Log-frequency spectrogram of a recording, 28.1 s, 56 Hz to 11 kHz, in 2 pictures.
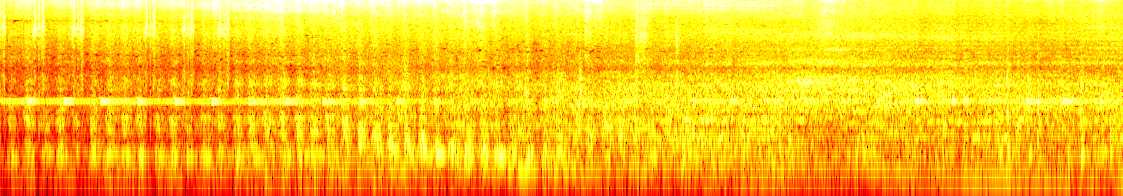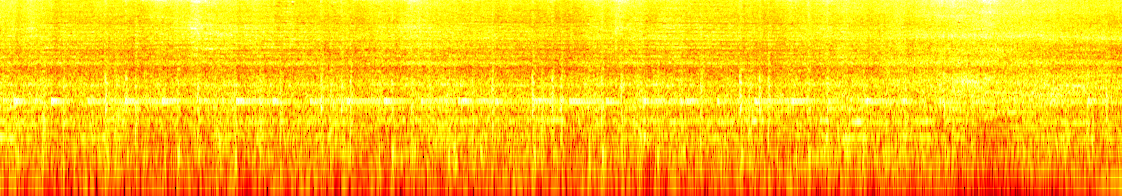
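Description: C57 steam locomotive passing close by, working hard with sharp exhaust chuffs, its low rumble loudest a few seconds in; then the 12-series passenger coaches roll past with a rhythmic clickety-clack of wheels over rail joints. A level-crossing warning bell keeps up a steady tone throughout.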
